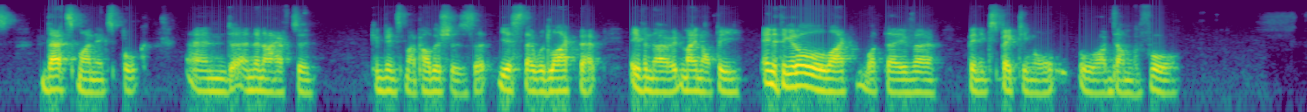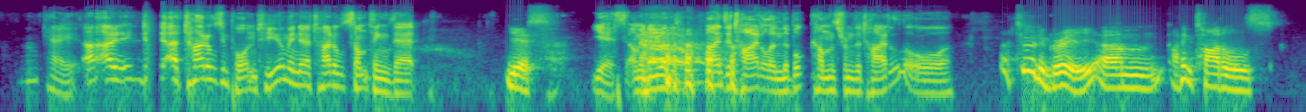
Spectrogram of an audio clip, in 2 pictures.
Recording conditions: video call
